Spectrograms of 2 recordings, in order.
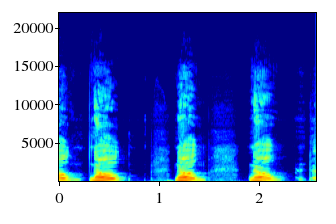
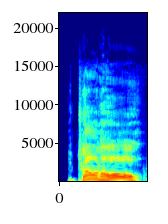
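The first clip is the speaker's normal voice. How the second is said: loud announcement; 5 semitones higher, 6 dB louder than usual. Acted. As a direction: announce the town hall louder and higher. Announcing arrival on stream.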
